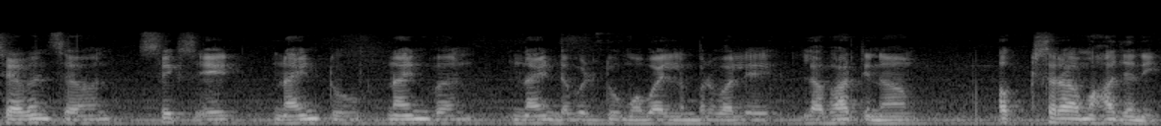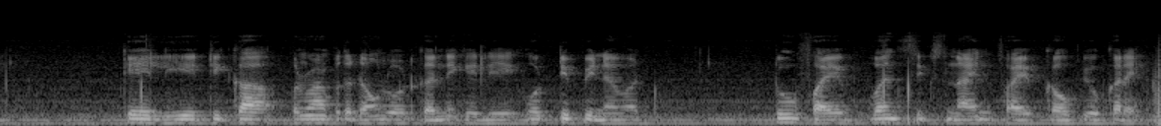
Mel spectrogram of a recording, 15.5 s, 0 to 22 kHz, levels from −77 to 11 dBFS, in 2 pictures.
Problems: none marked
